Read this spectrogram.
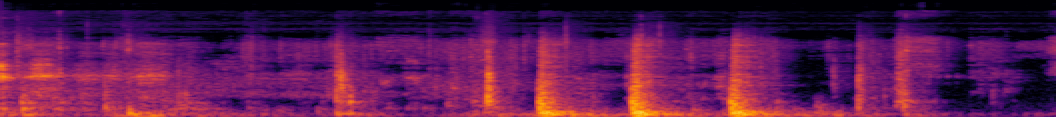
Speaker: The rear is hitting the frame. If that piece wasn't there, it'd give a little more, but you can see how much them leaf springs are bowed.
